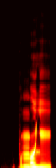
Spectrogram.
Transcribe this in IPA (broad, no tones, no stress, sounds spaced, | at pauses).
p o̰ m o ʎ i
